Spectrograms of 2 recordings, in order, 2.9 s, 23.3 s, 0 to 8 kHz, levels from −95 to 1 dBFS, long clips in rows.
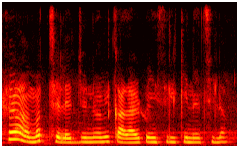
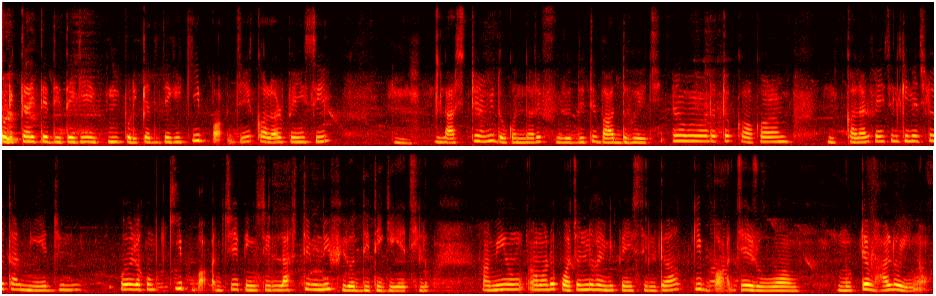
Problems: none marked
